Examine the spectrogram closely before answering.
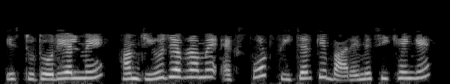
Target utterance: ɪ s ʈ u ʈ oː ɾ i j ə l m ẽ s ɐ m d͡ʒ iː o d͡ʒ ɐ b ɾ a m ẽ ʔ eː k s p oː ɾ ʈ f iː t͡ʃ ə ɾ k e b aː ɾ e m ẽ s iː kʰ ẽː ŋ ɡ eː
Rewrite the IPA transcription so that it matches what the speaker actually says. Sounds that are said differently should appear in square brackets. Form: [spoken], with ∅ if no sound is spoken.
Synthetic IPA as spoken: ɪ s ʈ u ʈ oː ɾ i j ə l m ẽ [h] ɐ m d͡ʒ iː o d͡ʒ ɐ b ɾ a m ẽ ʔ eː k s p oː ɾ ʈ f iː t͡ʃ ə ɾ k e b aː ɾ e m ẽ s iː kʰ ẽː ŋ ɡ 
